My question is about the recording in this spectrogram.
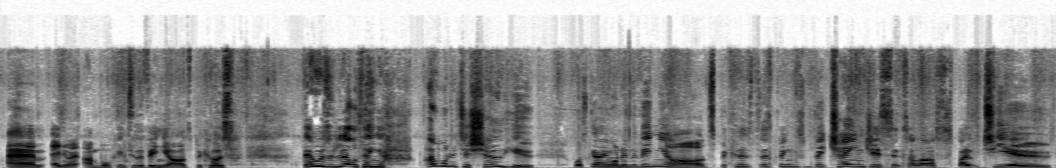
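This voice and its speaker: High-voiced man on a playful walking vlog. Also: sing-song, moderate pace, slight background noise. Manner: playful, mock-serious, self-important. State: slightly out of breath from walking. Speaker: vlogger. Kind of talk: walking vlog to camera, mock news report. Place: outdoors in fields and vineyards.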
